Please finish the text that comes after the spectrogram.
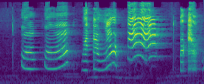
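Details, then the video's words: Pet green Indian ringneck parakeet chattering mimicked words indoors: a fast run of nasal, wavering syllables with sliding pitch, ending in a harsh burst. "Mitthu Mitthu Bolne Wala Batuni Tota - Talking Parrot"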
